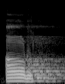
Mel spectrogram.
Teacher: hati-hati ro sukun ini kita baca tafkim karena sebelumnya ada harokat fathah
